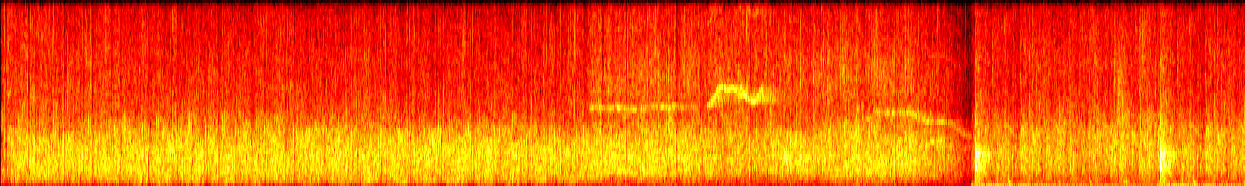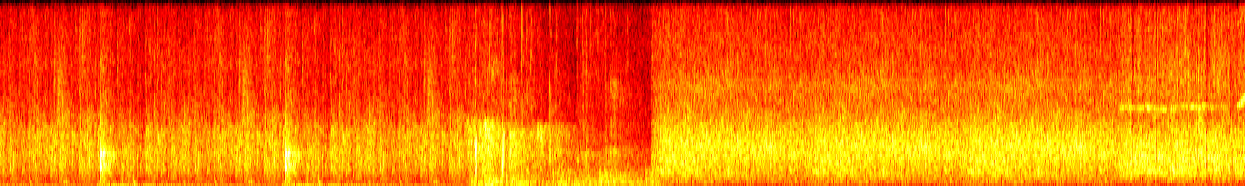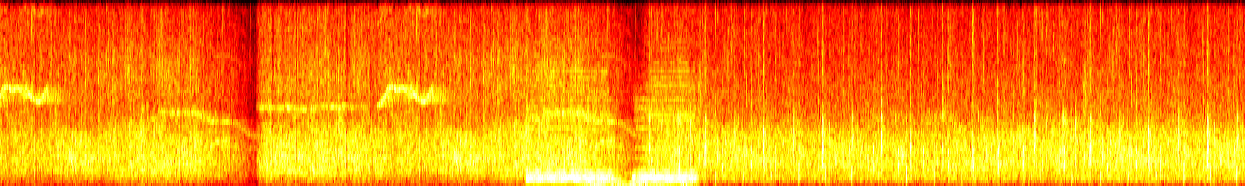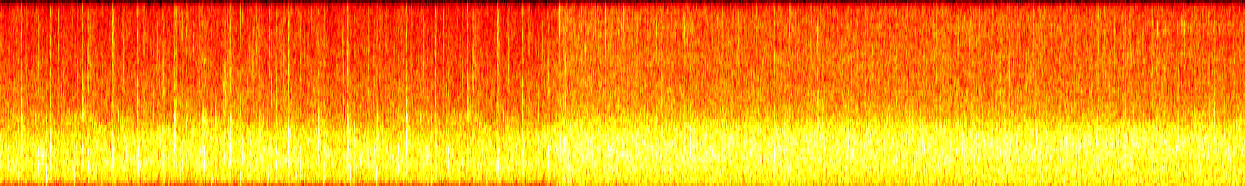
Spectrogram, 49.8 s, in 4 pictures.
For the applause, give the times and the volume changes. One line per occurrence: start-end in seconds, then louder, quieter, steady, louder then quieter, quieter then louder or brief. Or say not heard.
0.0-49.7 louder.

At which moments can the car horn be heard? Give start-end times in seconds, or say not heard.
30.1-31.9.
